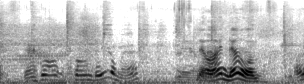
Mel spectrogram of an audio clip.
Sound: voiceover

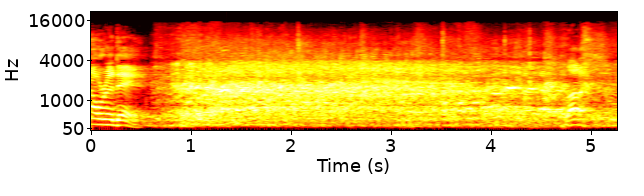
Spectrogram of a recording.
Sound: audience laughing

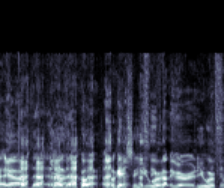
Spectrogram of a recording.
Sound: laughing

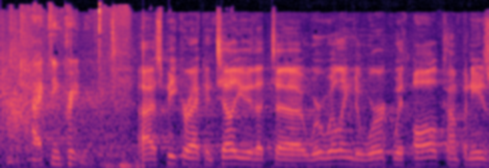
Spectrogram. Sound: applause

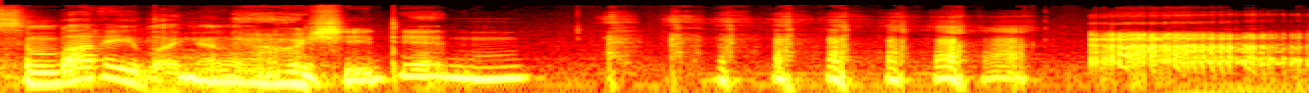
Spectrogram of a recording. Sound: laughs

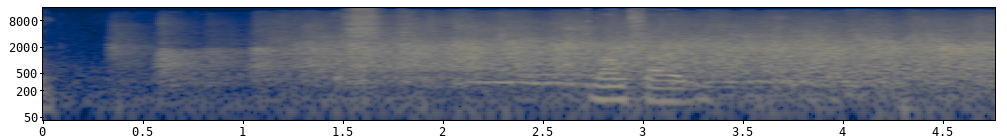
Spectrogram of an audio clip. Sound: applauding

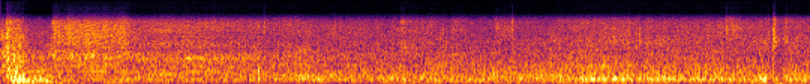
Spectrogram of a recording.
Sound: door slams shut; motor revs

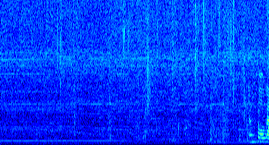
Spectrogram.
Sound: horse walking

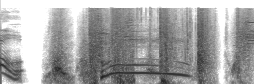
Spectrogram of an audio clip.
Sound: gasping

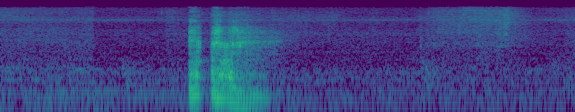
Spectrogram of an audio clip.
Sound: clears throat

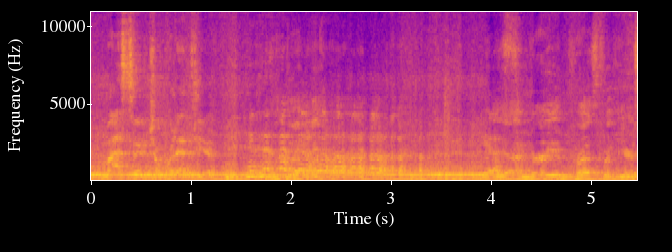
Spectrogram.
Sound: laughing

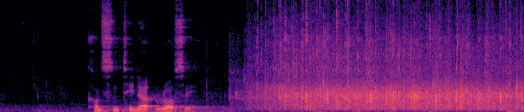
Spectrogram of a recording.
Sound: audience applauding

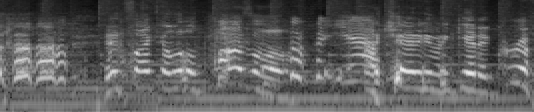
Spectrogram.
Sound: laughs; laughs

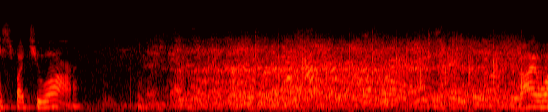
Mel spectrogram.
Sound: laughter

